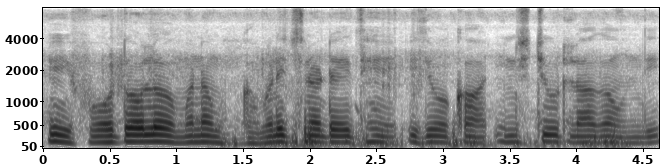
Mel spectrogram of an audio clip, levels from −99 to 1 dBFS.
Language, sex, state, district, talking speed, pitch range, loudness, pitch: Telugu, male, Andhra Pradesh, Sri Satya Sai, 140 wpm, 130-140 Hz, -19 LUFS, 135 Hz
